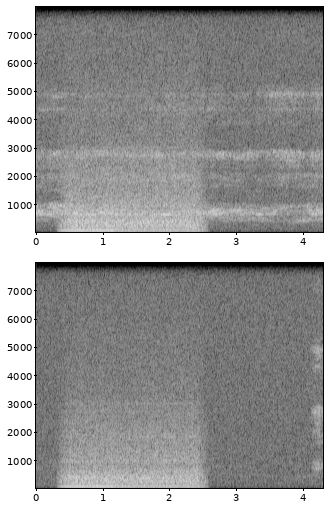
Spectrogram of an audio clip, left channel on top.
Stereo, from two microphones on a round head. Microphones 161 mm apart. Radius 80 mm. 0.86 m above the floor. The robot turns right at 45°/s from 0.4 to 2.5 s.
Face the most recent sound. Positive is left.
No sound to turn to.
